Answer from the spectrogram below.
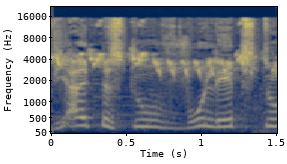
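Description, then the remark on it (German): Small birds chirp faintly in the background on a balcony in Cologne while a person talks in the foreground, the high twittering calls slipping through between and under the words. “Oh, man hört Vögelchen im Hintergrund.”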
